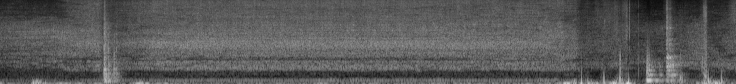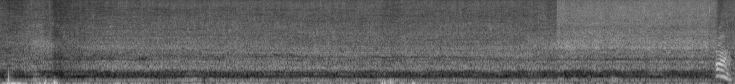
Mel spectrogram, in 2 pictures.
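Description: Spicy Korean-style pork belly sizzling loudly in a pan as sauce is poured in, a steady hiss with a brief burst of crackling and clatter midway, then the sizzle continuing strong.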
